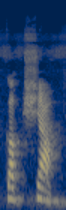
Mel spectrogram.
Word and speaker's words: कक्षा: कक्षा शब्द का शुद्ध उच्चारण होगा कक्षा। कक्षा व ऑप्शन सी में दिया हुआ है। इसका उच्चारण कक्षा होगा। कक्षा कक्षा कक्षा शब्द का शुद्ध उच्चारण कक्षा है। छ, क और श से बनता है।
